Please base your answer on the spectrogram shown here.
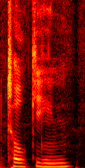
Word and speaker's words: Tolkien: uh a course on the works of j.r.r tolkien whereas he would say tolkien that's the proper pronunciation of it so he's english too so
